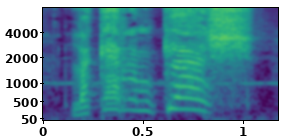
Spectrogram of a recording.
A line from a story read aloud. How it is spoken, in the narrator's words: the woman cried out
